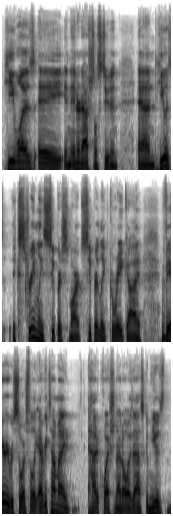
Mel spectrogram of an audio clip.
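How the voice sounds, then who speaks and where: A man's voice: mid-range voice, a little fast. A man co-hosting a casual podcast, telling a story with many fillers and restarts over a budget home mic. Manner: rambling storyteller, lots of fillers. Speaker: podcast co-host. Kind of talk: casual chat. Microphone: budget home mic, being upgraded.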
